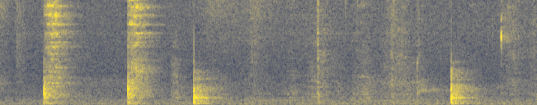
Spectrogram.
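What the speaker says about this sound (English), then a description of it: "You want to chop them up so that each little bite of steak also comes with a yummy bite of scallop." A knife chops raw scallops on a cutting board, producing five sharp, separate knocks at an uneven pace, close and clear against a quiet kitchen.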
